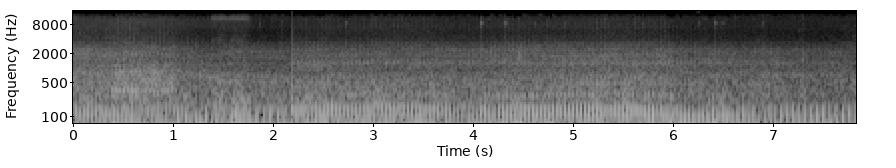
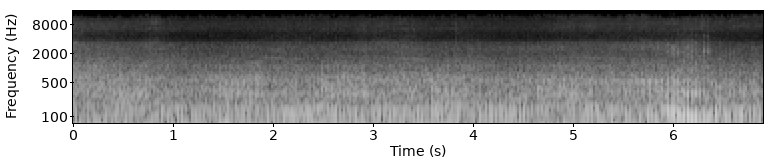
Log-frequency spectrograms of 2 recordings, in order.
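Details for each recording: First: Engine running on Rock Oil with STP Oil Treatment additive, after riding home (144 km on the oil): deep, steady drone at constant speed with a coarse, grainy texture; still rough, engine braking sound only slightly reduced. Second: Scooter engine after about 40 km using Ultraline 2T two-stroke oil as engine oil, after STP treatment and flush; steady low drone with no ticking, knocking or grinding, smooth vibration, rpm not dropping quickly; running fine.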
